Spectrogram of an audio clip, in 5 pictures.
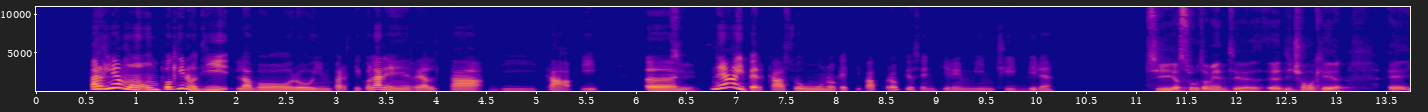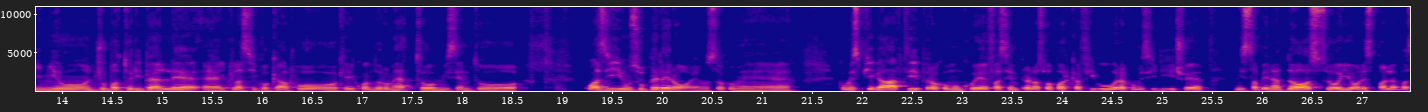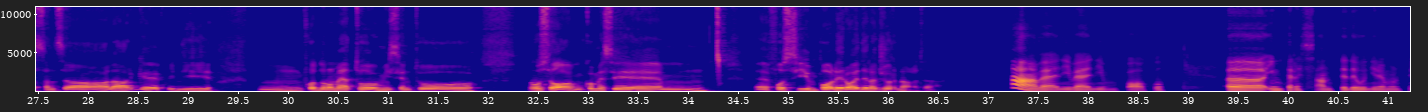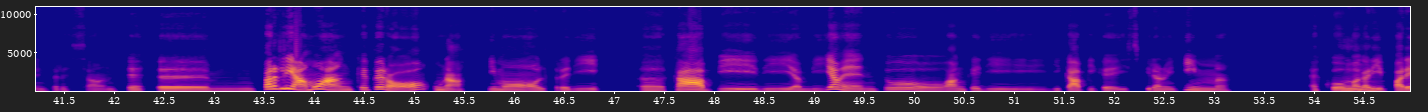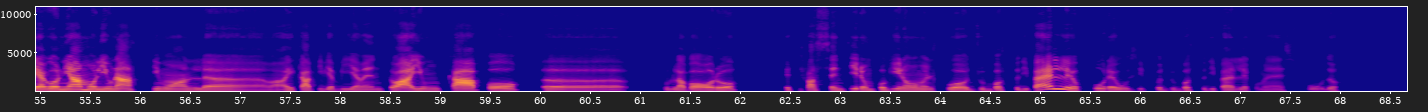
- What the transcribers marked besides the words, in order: other background noise; tapping; tongue click; drawn out: "Mh"
- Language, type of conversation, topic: Italian, podcast, Hai un capo che ti fa sentire invincibile?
